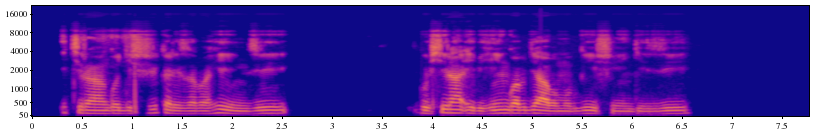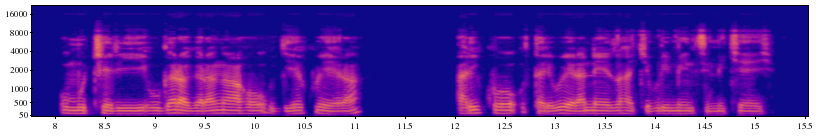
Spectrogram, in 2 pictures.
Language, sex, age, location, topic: Kinyarwanda, male, 25-35, Huye, finance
